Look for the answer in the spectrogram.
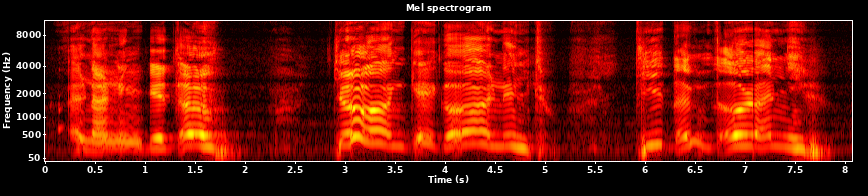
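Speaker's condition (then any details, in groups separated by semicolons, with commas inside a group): Brain lesion disability grade 1, severe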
